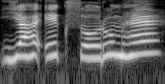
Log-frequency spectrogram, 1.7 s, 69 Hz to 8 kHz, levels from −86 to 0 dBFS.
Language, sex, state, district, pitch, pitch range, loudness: Hindi, female, Jharkhand, Deoghar, 345 Hz, 320-360 Hz, -15 LUFS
